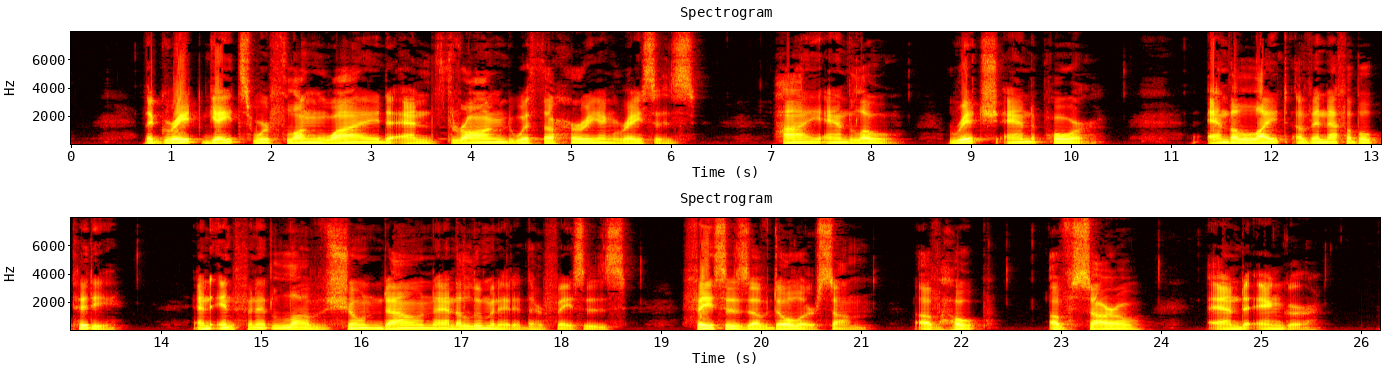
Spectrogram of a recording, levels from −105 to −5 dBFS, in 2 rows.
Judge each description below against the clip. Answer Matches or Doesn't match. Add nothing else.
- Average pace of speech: Doesn't match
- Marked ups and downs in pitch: Doesn't match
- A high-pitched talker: Doesn't match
